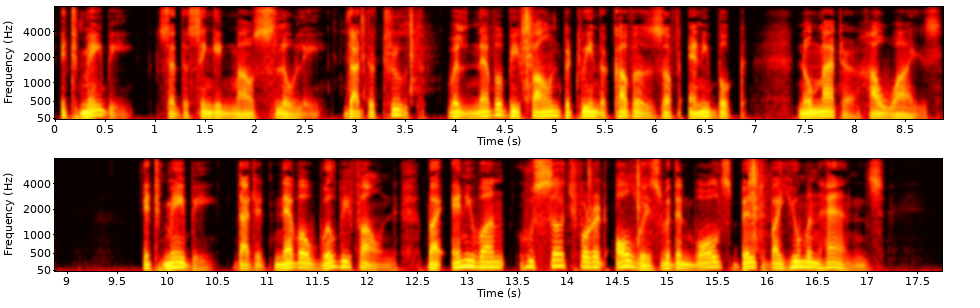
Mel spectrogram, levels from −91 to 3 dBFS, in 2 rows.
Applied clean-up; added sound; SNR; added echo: none; Camera; 12 dB; none.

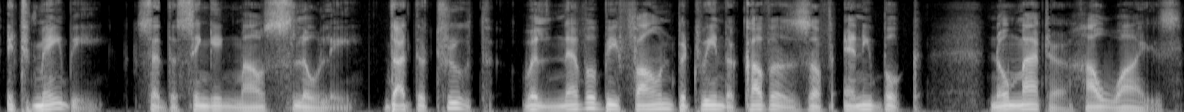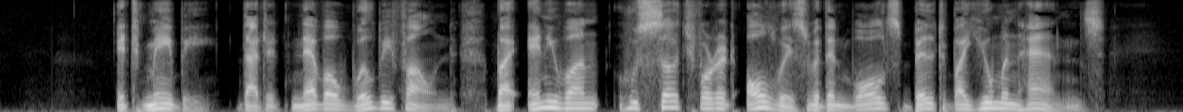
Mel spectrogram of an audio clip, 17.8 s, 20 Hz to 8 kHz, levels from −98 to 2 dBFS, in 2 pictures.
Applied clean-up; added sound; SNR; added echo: none; none; none; none.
